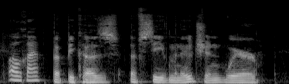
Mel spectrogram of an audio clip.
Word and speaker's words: Mnuchin: Oh, Mnuchin. Mnuchin.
